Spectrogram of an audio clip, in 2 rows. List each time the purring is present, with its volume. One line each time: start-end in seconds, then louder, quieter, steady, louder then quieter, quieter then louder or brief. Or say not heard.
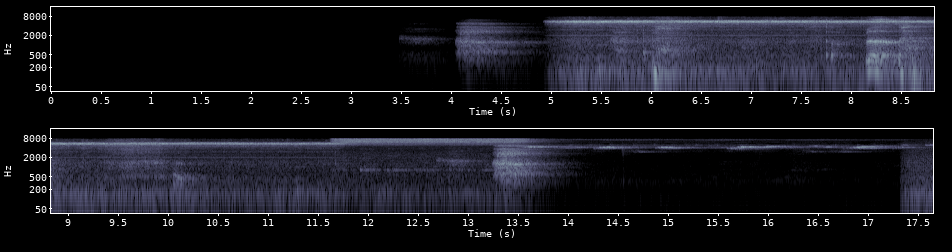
not heard.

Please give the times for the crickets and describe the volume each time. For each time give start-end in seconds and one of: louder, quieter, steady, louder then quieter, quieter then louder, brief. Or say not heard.
5.0-17.6 quieter.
